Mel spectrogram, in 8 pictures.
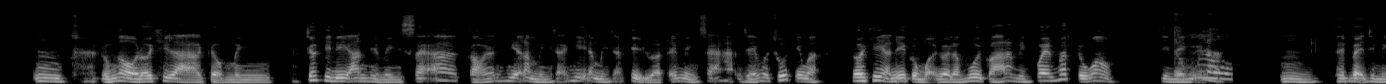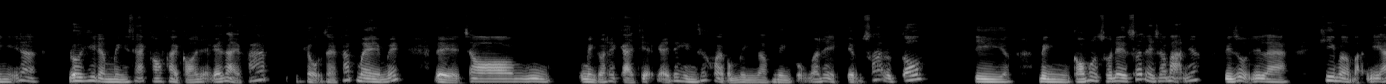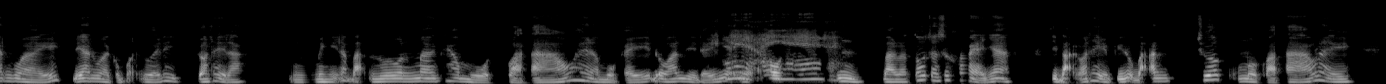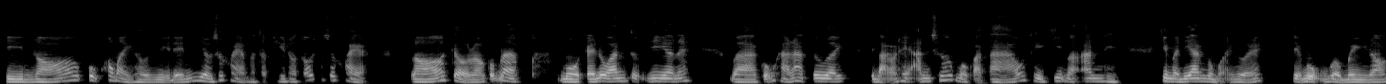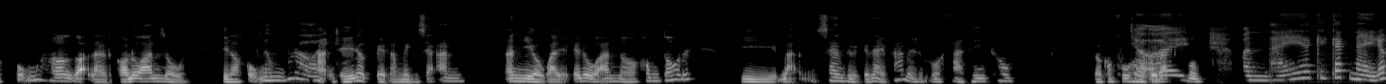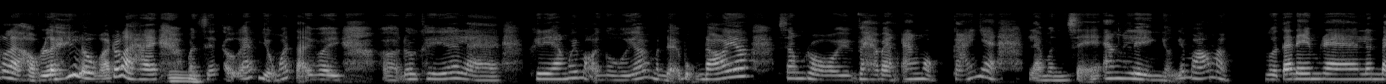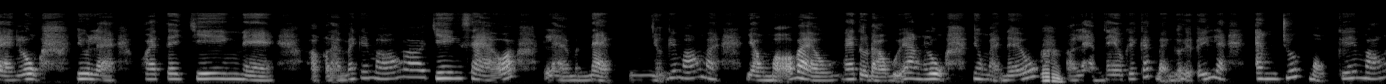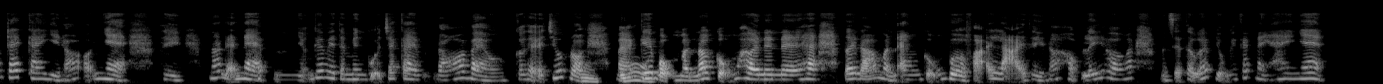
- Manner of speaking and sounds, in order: other background noise; tapping; laughing while speaking: "lý luôn á"
- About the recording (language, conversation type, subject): Vietnamese, advice, Làm sao để ăn lành mạnh khi đi ăn ngoài mà vẫn tận hưởng bữa ăn?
